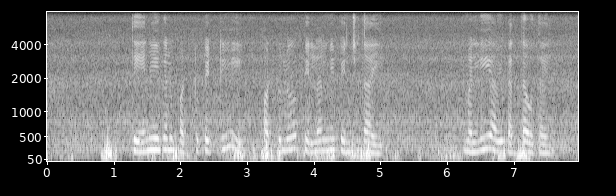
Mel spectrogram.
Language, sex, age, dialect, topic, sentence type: Telugu, female, 36-40, Utterandhra, agriculture, statement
